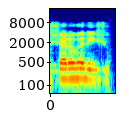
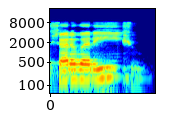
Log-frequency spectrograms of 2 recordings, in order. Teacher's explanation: शर्वरीषु और शर्वरीषु देखो अंतर पड़ता है ह्रस्व और दीर्घ मात्रा में। यदि हम री को ह्रस्व पढ़ेंगे तो शर्वरीषु, और यदि दीर्घ है जैसे कि इसमें दीर्घ है तो शर्वरीषु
